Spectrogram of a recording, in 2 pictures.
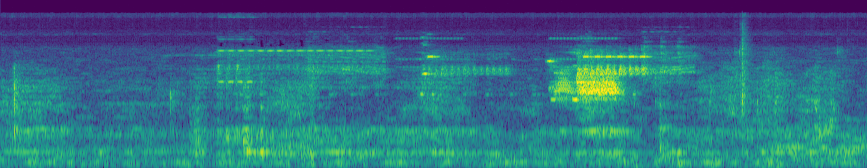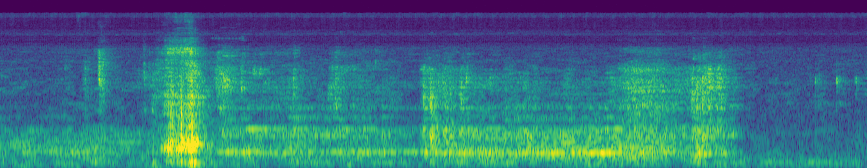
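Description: Video game sound effects beep and whoosh from a television speaker.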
